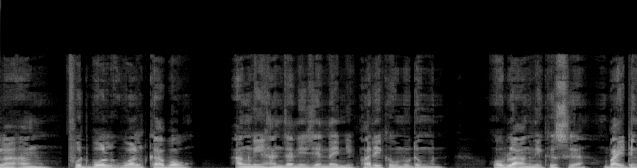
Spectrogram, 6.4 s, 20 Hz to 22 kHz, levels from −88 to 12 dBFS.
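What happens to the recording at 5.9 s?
At 5.9 s you're hearing the same damage that runs through the whole speech clip: it's likely HE-AAC compression, at a low rate around 20 kbps. The treble is rebuilt by copying lower bands upward, so s sounds come out gritty and metallic, with the highs not quite matching the body.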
